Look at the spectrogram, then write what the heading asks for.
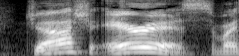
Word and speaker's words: Arras: Josh Aris.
